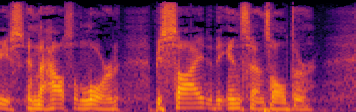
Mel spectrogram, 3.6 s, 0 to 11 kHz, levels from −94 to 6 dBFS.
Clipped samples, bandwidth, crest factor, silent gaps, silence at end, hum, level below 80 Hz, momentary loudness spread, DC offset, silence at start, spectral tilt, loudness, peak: under 0.1%; 10.5 kHz; 18 dB; none; 0 s; none; -38 dBFS; 11 LU; under 0.1%; 0 s; -3.5 dB/octave; -18 LUFS; 0 dBFS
